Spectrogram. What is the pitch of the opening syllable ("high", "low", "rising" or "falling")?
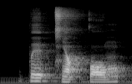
high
